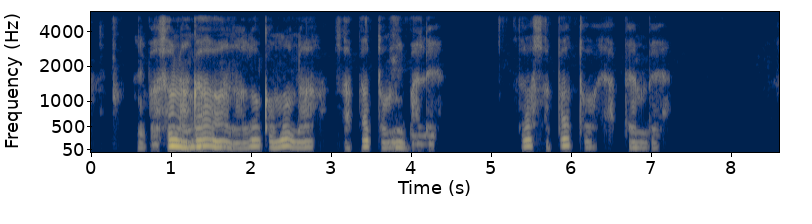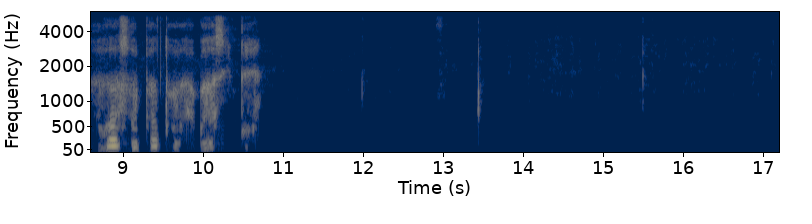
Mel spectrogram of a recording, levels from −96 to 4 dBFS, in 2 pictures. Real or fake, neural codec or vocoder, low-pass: fake; vocoder, 22.05 kHz, 80 mel bands, WaveNeXt; 5.4 kHz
